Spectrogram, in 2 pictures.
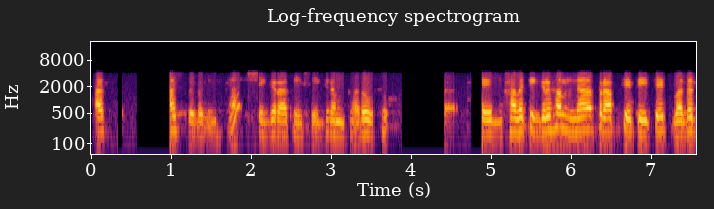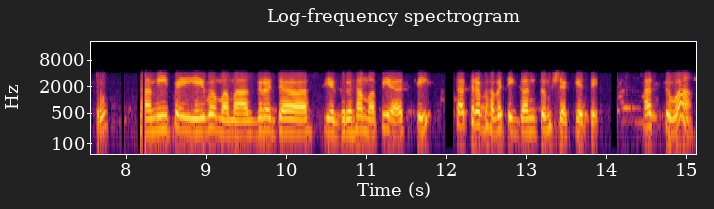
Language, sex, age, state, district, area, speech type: Sanskrit, female, 45-60, Karnataka, Dharwad, urban, conversation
